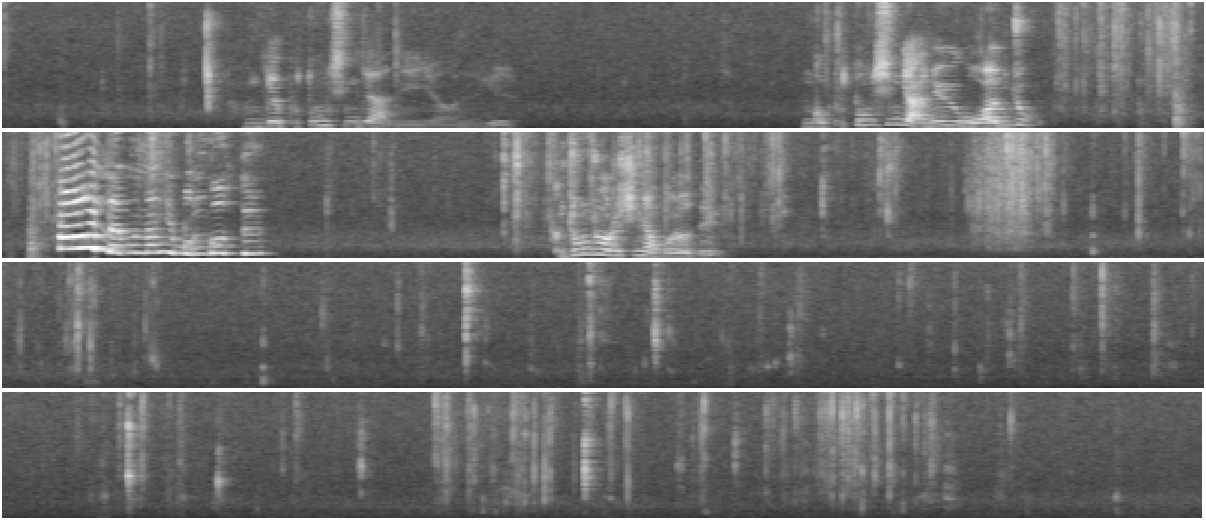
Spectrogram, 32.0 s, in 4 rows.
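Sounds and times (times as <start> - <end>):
plastic wrapper crinkling: 6.8 - 8.5, 11.3 - 17.2, 24.6 - 26.1, 26.8 - 30.9
chewing crunchy candy: 11.3 - 31.6.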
